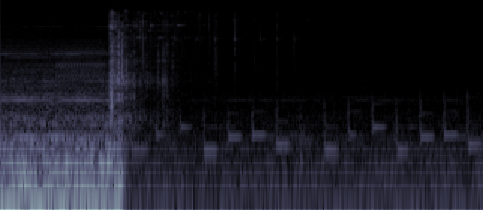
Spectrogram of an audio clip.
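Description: Loud, dense outro music that cuts off with a single glass-shattering crash about a second in, matching the monitor screen cracking. A much quieter melody of short, evenly spaced notes follows.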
